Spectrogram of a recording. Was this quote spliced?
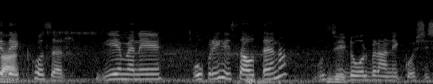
no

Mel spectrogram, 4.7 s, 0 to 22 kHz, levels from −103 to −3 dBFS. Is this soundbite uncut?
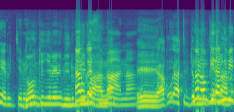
yes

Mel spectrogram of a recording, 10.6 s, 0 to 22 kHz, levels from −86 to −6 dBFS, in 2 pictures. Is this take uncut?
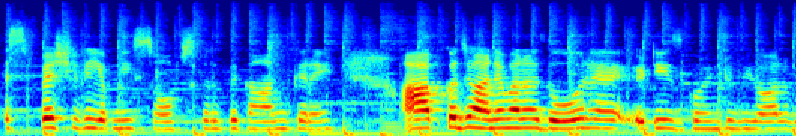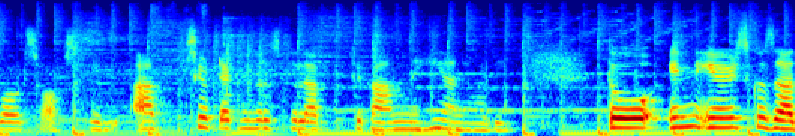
yes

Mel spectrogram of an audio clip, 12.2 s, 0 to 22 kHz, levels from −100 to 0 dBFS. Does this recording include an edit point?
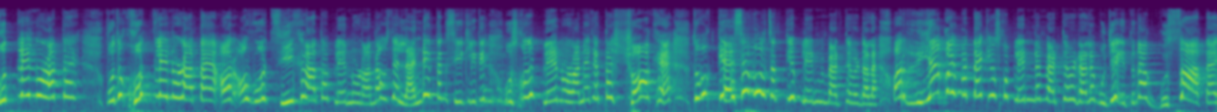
no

